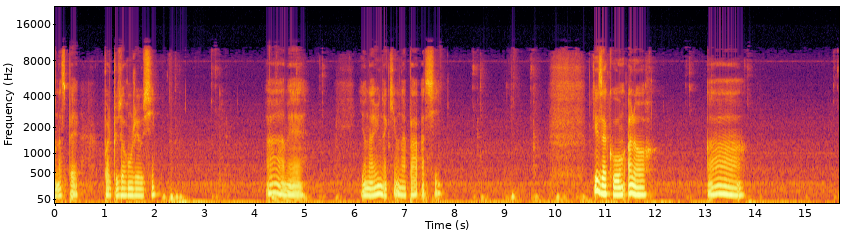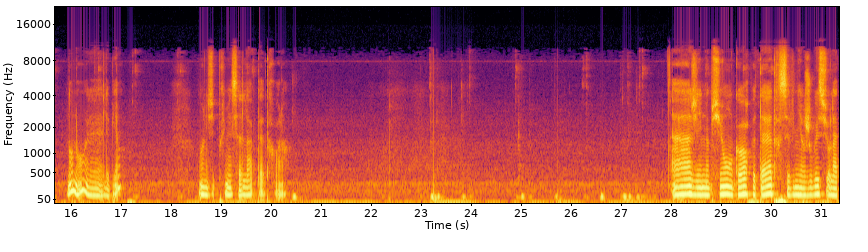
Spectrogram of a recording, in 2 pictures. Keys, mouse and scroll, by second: 1.5 ctrl+s, 3.6 alt+click, 4.5 right click, 6.0-6.6 scroll up 5, 6.6-6.9 scroll down 1, 6.9 alt+click, 7.8-8.2 scroll up 2, 8.4 alt+shift+click, 8.8 scroll up 2, 9.3 alt+shift+click, 10.6 scroll down 1, 11.0 right click, 11.8 right click, 12.4 right click, 13.0 right click, 14.8 click, 16.5 click, 17.4 click, 18.8 click, 22.4 shift+c, 22.7 scroll down 3, 23.2 alt+click, 24.4-24.7 alt+shift+scroll up 4, 25.5 right click, 26.2 ctrl+s, 26.8-27.2 scroll up 4, 27.4 alt+click, 28.0 alt+click, 29.0 alt+click, 30.9-31.3 scroll down 15.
